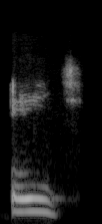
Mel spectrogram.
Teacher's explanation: Ada diftong EI ditambah J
